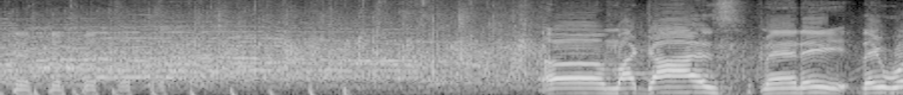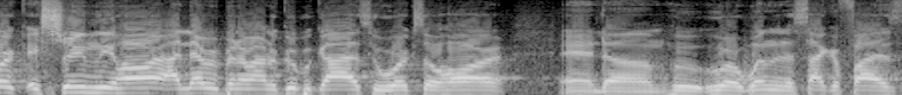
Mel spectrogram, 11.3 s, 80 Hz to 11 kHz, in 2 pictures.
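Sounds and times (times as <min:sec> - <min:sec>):
crowd applause: 0:00.0 - 0:06.0
speech: 0:00.1 - 0:01.9, 0:03.4 - 0:11.2.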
